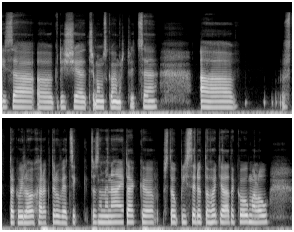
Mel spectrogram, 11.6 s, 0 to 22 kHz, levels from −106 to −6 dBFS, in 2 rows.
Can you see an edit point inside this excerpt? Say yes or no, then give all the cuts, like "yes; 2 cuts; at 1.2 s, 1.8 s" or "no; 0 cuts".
yes; 1 cut; at 8.2 s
